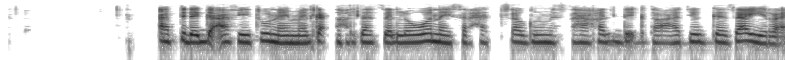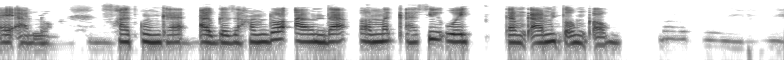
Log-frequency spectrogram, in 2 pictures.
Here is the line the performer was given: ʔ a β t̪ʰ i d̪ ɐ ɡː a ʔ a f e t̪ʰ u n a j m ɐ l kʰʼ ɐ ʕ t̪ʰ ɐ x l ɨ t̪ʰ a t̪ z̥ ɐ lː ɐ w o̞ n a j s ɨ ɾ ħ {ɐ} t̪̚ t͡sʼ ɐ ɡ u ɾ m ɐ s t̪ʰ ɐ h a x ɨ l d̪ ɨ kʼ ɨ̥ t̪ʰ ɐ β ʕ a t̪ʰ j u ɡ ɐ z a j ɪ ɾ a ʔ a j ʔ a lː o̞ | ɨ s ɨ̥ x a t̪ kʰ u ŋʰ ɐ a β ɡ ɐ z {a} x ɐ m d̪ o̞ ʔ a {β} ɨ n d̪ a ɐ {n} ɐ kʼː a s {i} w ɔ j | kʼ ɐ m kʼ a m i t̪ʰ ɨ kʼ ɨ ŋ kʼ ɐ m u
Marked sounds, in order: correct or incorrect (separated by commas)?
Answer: incorrect, correct, correct, incorrect, correct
